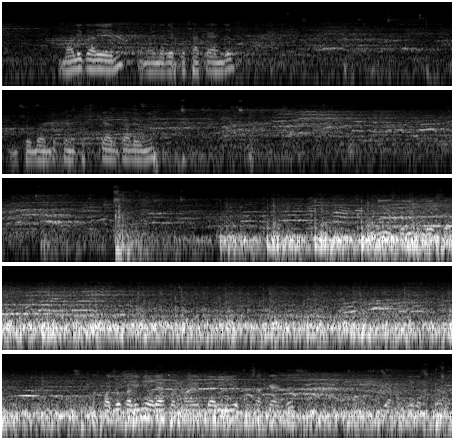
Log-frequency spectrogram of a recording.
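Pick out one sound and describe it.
A ball thuds off a player's foot on a hard court.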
